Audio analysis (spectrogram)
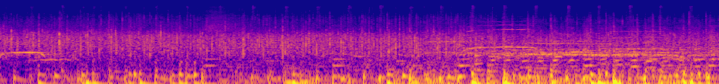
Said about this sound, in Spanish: un aplauso para Pino y los cómicos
